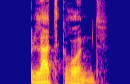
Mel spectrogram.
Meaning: leafbase
- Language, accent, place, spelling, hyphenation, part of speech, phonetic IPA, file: German, Germany, Berlin, Blattgrund, Blatt‧grund, noun, [ˈblatˌɡʁʊnt], De-Blattgrund.ogg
